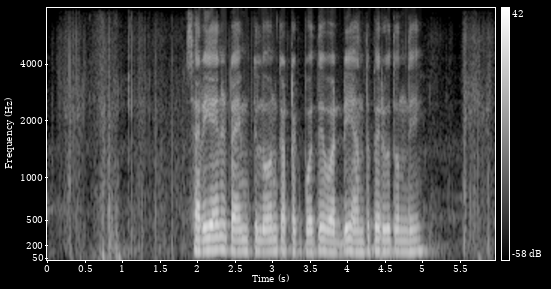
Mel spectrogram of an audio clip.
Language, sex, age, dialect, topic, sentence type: Telugu, male, 46-50, Utterandhra, banking, question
